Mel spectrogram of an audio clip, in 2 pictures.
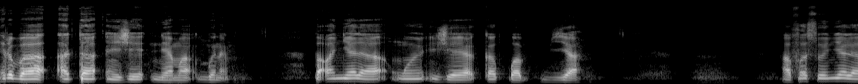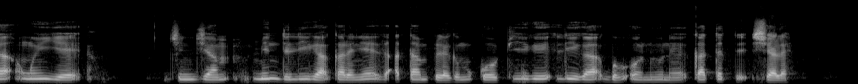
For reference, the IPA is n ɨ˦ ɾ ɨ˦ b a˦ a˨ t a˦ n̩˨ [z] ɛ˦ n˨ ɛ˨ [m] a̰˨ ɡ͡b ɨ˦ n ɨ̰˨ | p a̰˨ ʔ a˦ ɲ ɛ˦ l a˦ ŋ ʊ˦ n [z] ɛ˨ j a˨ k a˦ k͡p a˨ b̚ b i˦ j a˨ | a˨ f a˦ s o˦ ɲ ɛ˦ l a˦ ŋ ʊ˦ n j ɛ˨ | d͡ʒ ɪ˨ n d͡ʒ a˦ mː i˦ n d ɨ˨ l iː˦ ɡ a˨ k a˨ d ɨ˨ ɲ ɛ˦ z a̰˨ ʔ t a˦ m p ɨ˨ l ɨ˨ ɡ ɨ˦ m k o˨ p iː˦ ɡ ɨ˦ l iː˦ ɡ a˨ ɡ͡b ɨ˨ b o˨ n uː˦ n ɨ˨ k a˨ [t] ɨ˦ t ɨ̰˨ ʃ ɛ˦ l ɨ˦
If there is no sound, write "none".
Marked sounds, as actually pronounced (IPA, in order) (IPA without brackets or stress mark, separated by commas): ʒ, m, ʒ, t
